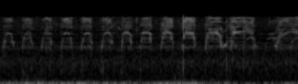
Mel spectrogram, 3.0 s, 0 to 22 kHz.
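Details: Osprey chicks at a Loch Arkaig nest on 13 June 2024 calling while being fed a huge trout amid sibling fighting; a fast unbroken series of thin, piping chirps, about five per second, over low wind noise.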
